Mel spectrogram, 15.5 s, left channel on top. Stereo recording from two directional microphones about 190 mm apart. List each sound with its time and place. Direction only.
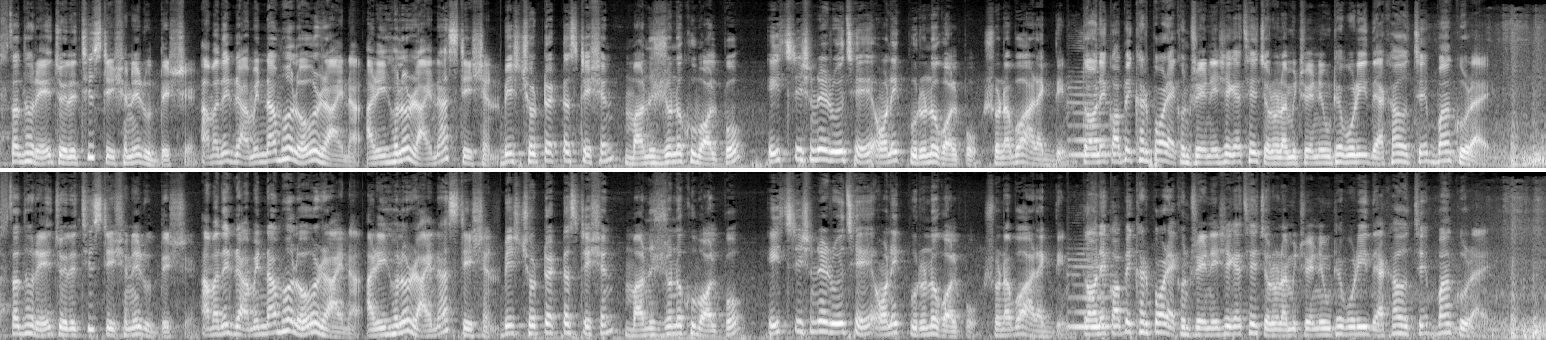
0.1 s speech: 20° left (ahead or behind)
10.8 s speech: 40° left (ahead or behind)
